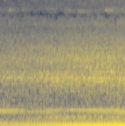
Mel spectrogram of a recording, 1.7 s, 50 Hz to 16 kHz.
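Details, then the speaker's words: 2007 Toyota Tundra 5.7L V8, 197,330 miles, after clearing limp-mode code P2447: even fast idle, steady hum, no misses or surging, pumps heard on startup; high idle while computer relearns airflow. "so we can finally start and up 197 330 miles on the autometer it should be super high idle as I said"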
